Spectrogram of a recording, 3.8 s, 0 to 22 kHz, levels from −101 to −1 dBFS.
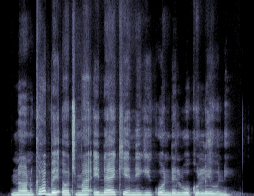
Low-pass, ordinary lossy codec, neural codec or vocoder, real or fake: none; none; vocoder, 44.1 kHz, 128 mel bands, Pupu-Vocoder; fake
